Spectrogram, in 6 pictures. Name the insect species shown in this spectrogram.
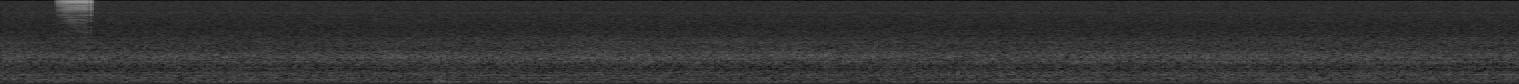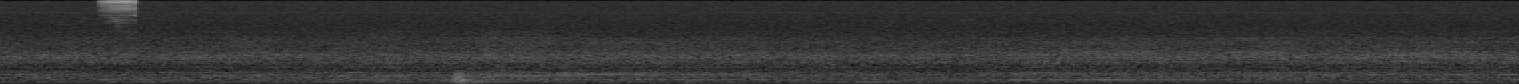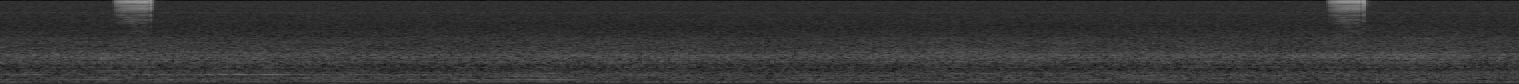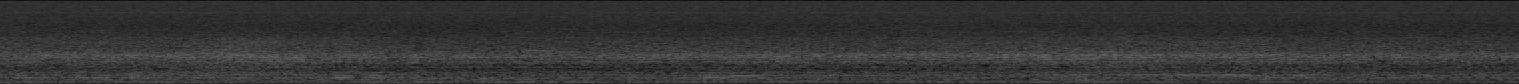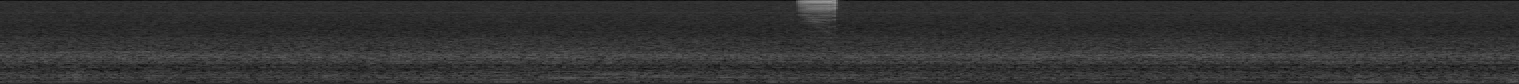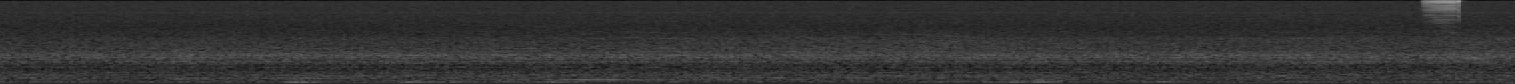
Poecilimon sanctipauli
